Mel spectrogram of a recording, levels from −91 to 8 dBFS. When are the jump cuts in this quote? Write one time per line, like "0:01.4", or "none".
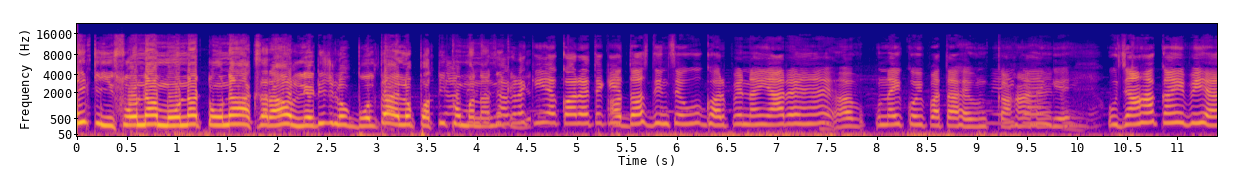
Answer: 0:04.2
0:05.3
0:09.7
